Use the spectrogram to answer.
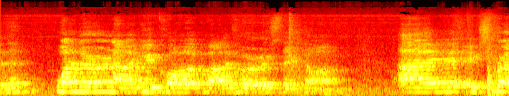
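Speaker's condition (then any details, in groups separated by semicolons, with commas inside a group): Cerebral palsy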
